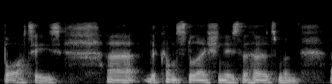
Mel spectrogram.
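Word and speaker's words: Boötes: It's usually pronounced Bortes, so there's two O's in it. It looks like booties, but it's Bortes. The second O has an umlaut over it to tell you that it is pronounced as a separate vowel.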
